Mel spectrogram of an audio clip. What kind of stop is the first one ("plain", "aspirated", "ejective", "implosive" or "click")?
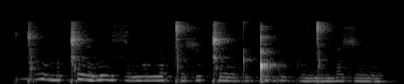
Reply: click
